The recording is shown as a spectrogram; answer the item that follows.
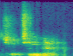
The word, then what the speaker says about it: Chitina: And if you look at the word chidna, I pronounce it as chitina.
